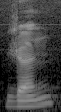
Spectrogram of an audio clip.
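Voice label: "ren", Mandarin Chinese pinyin voice, second tone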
